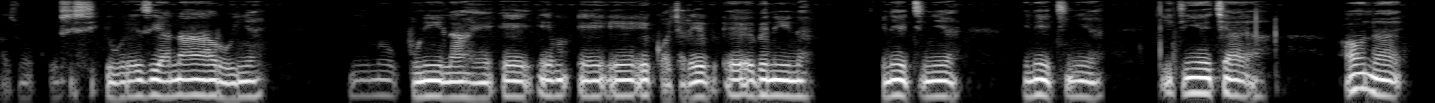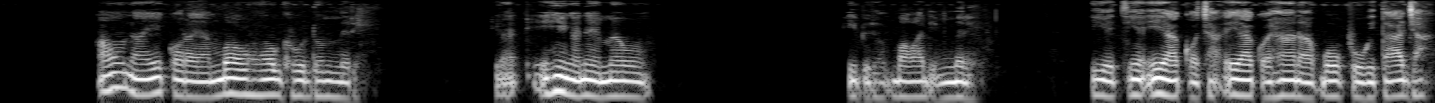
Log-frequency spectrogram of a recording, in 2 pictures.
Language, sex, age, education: Igbo, male, 46-60, tertiary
